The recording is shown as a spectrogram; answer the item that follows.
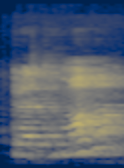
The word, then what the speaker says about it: प्रथमः: प्रथमः पाठः, ये जो विसर्ग है इसे ह उच्चारण करते हुए पढ़ेंगे आप लोग। प्रथमः पाठः, आपके प्रथमः पाठः में है प्रयाण गीतम।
